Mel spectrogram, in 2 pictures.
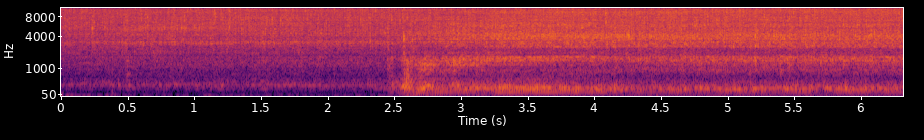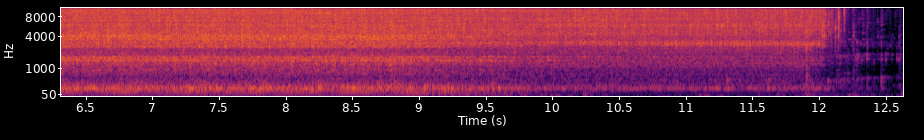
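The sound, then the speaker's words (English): Garbage disposal running in a kitchen sink, kicking in abruptly after a short quiet stretch and holding a loud, steady grinding hum mixed with rushing water for several seconds before cutting off near the end. “I'm going to stick this recorder down almost in the sink and run the garbage disposal and let's see what happens to the limiter.”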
